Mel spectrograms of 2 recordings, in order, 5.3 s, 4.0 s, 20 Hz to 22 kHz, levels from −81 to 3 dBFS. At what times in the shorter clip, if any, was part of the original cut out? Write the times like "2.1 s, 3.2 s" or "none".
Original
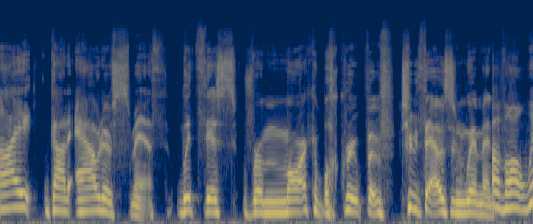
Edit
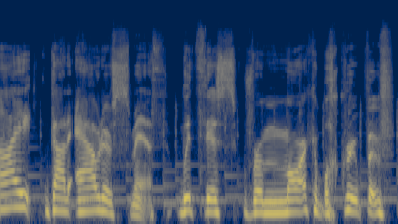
none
